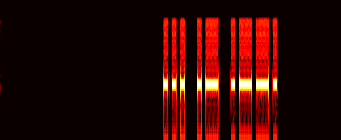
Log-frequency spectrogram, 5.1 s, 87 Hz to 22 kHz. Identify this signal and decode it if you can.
Morse code, heard as a keyed tone, about 19 wpm, 800 Hz. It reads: SAP
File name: Alphabetical / Alphabetical mp3s / Ss @18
